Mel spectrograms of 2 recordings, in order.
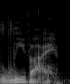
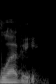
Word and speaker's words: Levy: I've had elusive Levy, elusive Levy, and Elusive Levi. It's Levy.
